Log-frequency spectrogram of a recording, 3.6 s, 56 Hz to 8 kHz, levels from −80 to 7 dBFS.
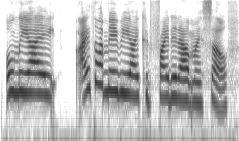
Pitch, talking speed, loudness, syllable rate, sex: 280 Hz, 165 wpm, -18 LUFS, 4.6 syllables/s, female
